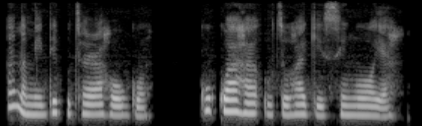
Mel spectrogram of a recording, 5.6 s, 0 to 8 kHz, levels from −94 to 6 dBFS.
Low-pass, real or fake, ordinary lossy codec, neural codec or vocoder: none; real; none; none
